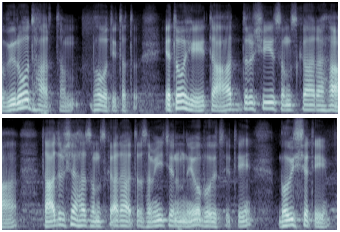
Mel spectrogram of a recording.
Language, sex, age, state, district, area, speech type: Sanskrit, male, 45-60, Karnataka, Uttara Kannada, urban, spontaneous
